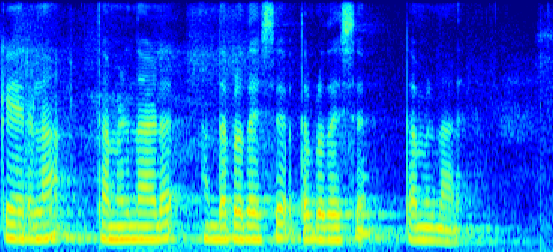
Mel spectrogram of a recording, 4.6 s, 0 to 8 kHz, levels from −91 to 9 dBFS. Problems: constant background noise, low volume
